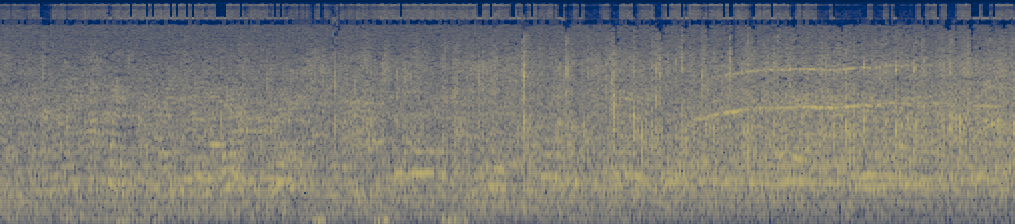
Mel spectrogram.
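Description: Sustained crowd applause at a St Helens versus Featherstone rugby league match as substituted player David Cosgrove leaves the field, a steady broad roar of clapping and cheering throughout with a commentator's voice over it.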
